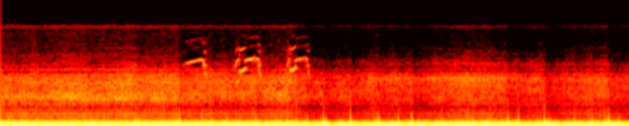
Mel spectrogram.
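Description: Steady low rumbling of wind buffeting an outdoor camera microphone. About two and a half seconds in come three short, high chirping bird calls in quick succession, each with a sharp rise and fall in pitch.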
